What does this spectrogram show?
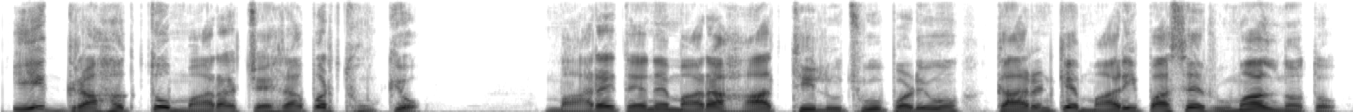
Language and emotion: Gujarati, disgusted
